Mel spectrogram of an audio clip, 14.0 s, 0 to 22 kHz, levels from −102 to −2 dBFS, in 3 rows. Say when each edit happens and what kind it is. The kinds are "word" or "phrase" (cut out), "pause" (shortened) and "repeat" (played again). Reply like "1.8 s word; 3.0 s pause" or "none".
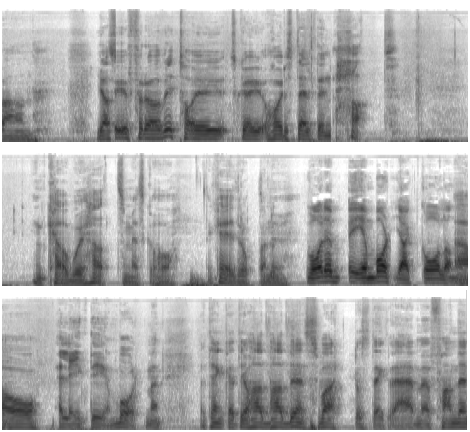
1.1 s word; 2.8 s word; 3.3 s word; 7.6 s pause; 8.5 s word; 12.0 s repeat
